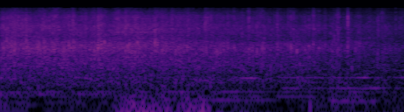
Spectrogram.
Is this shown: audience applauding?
yes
